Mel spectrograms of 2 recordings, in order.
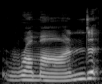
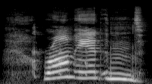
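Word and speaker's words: rom&nd: So before I looked online, Valerie and I were surmising that it was, what was it again, Valerie? Rom and. That is not right. It's Romand. And this is their, let's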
